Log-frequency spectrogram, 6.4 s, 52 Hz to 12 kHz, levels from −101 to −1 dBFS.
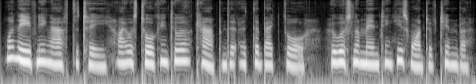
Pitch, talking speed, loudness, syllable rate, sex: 195 Hz, 200 wpm, -17 LUFS, 5.4 syllables/s, female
